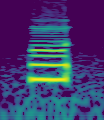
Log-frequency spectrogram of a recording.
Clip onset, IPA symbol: ɔː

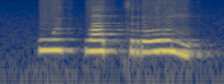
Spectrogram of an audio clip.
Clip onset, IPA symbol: w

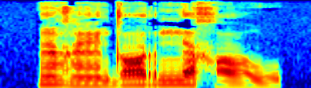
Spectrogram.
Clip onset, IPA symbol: ə̃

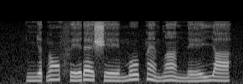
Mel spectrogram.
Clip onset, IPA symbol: ɲ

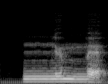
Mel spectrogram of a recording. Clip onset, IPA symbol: nː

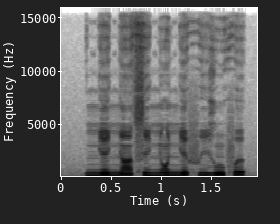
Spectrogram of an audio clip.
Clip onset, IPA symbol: ɲ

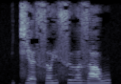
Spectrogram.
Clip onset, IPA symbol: t͡ɕ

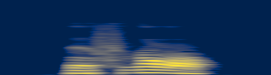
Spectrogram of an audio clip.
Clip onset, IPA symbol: ɘ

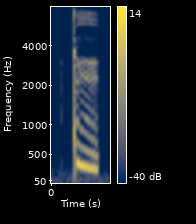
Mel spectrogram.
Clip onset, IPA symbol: ǃ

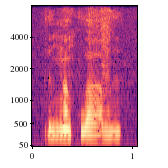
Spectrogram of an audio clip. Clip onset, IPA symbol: ɾ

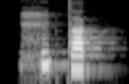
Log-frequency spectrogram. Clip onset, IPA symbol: h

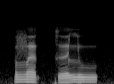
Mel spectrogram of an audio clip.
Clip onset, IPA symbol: β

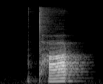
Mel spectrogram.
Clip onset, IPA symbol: tʰ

